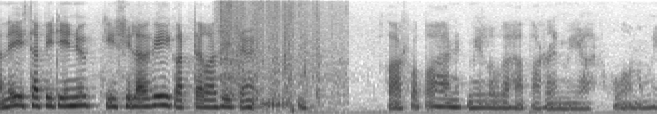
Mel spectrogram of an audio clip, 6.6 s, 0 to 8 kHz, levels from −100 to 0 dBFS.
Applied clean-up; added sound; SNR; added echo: none; Bird; 14 dB; none.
